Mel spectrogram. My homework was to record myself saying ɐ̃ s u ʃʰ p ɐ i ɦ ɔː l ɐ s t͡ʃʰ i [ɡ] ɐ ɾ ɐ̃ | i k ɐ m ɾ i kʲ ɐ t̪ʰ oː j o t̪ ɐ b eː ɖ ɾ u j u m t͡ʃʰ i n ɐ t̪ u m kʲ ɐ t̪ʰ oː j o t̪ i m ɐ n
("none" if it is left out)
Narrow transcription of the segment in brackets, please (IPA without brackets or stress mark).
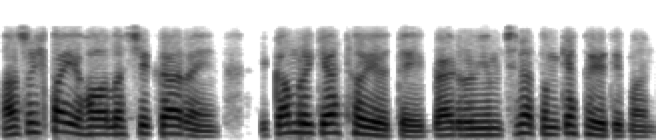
k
